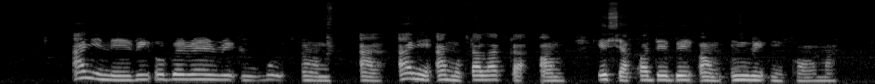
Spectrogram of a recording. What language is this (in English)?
Igbo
